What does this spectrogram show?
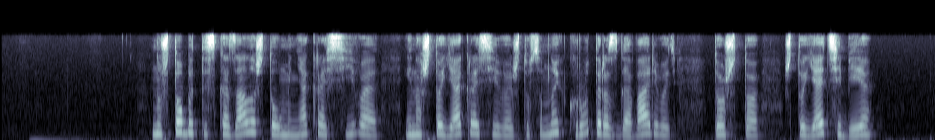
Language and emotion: Russian, neutral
